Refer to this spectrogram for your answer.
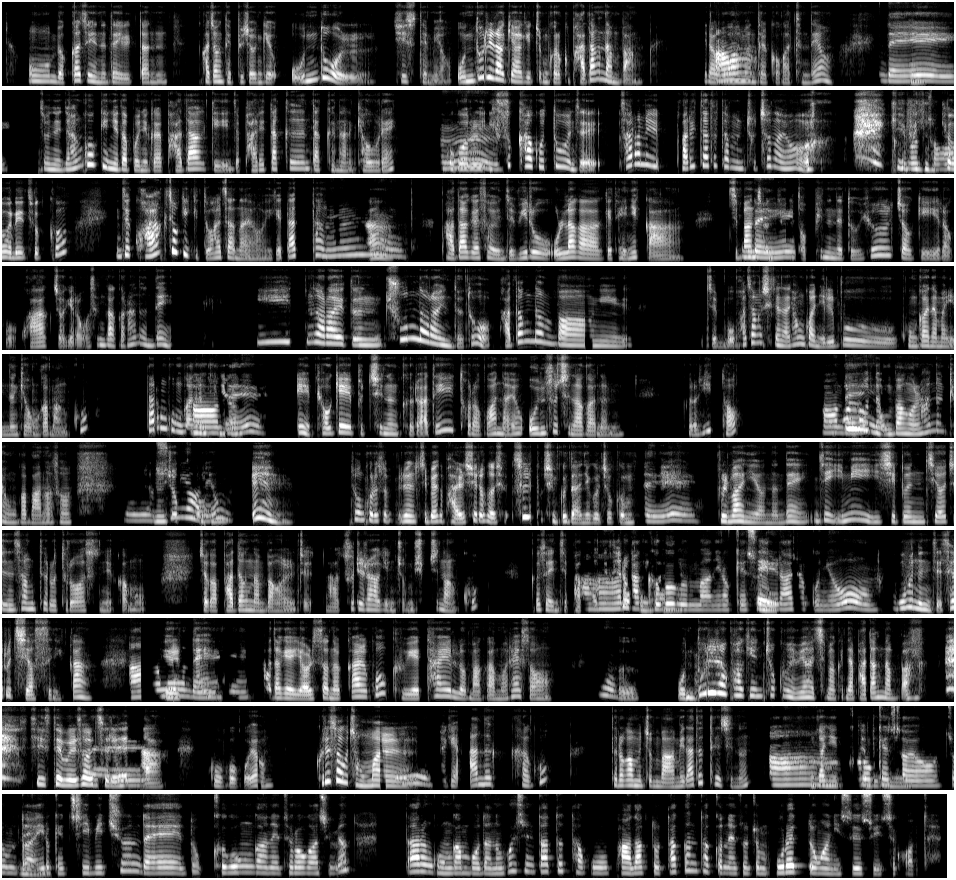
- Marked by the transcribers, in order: laugh; laughing while speaking: "기분이"; tapping; other background noise; unintelligible speech; laugh
- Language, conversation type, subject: Korean, podcast, 집에서 가장 편안한 공간은 어디인가요?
